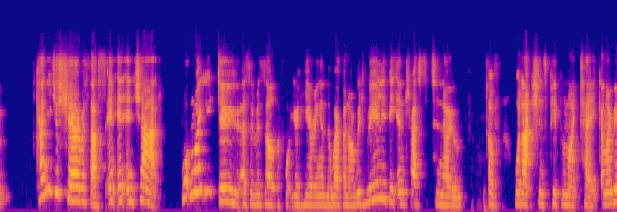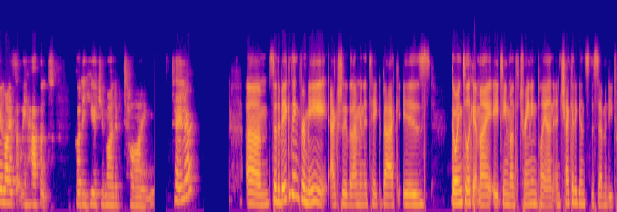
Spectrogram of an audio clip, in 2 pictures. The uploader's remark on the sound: 2021 Series Webinar 4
